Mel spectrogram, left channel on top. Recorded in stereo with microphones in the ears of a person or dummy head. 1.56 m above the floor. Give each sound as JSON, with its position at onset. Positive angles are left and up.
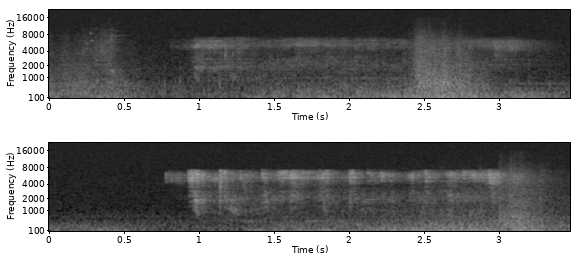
{"t": 0.8, "sound": "scissors", "side_deg": -75, "distance_m": 6.5}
